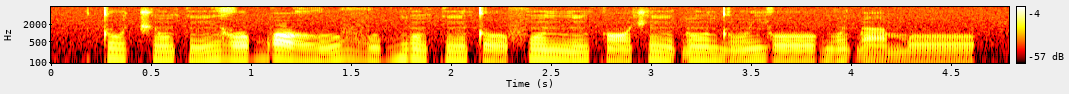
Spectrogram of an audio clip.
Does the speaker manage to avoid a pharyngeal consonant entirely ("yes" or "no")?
yes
